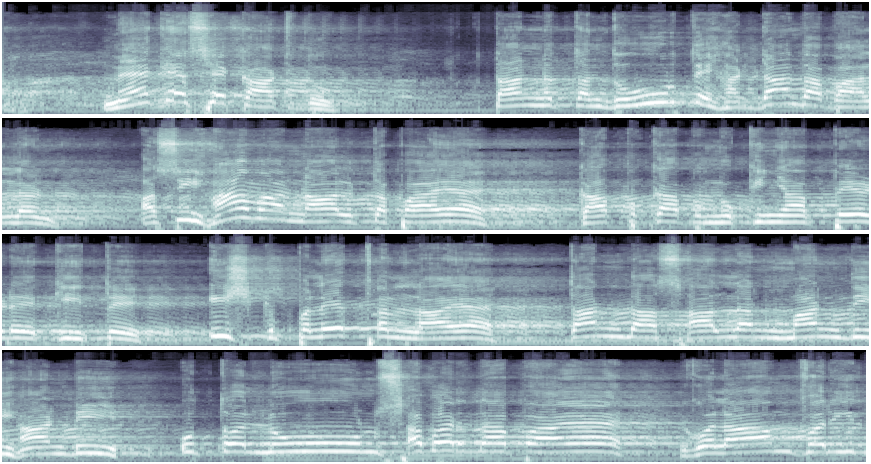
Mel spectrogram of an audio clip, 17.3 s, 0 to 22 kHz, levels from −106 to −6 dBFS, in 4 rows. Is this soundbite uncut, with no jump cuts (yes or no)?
yes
